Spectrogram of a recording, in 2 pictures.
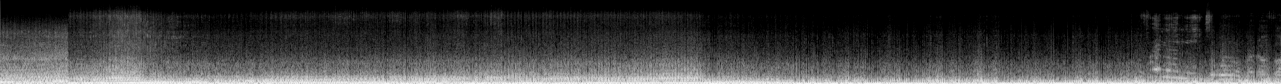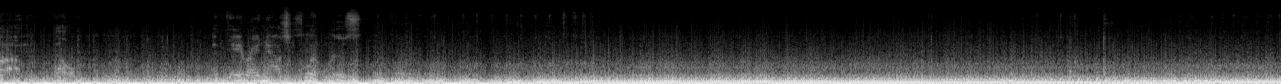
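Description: A 1971 VW Super Beetle air-cooled engine pulls away and accelerates while driving, a steady low drone rising and shifting through the run with wind buffeting, fairly loud throughout, with voices talking over it.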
